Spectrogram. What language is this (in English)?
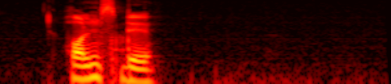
Norwegian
